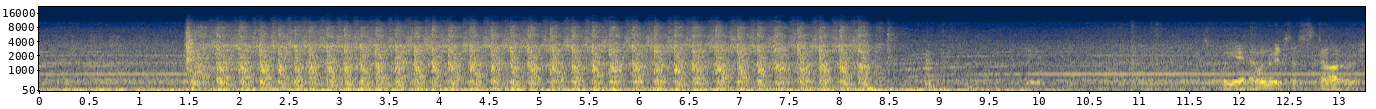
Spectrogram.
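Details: Homemade race car "Scrap Metal" with a 20-year-old engine, recently tuned while the old fuel pump was dying; won't start after fuel pump replacement. Long steady cranking about seven seconds, then catches into rough idle. Owner suspects the tune.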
